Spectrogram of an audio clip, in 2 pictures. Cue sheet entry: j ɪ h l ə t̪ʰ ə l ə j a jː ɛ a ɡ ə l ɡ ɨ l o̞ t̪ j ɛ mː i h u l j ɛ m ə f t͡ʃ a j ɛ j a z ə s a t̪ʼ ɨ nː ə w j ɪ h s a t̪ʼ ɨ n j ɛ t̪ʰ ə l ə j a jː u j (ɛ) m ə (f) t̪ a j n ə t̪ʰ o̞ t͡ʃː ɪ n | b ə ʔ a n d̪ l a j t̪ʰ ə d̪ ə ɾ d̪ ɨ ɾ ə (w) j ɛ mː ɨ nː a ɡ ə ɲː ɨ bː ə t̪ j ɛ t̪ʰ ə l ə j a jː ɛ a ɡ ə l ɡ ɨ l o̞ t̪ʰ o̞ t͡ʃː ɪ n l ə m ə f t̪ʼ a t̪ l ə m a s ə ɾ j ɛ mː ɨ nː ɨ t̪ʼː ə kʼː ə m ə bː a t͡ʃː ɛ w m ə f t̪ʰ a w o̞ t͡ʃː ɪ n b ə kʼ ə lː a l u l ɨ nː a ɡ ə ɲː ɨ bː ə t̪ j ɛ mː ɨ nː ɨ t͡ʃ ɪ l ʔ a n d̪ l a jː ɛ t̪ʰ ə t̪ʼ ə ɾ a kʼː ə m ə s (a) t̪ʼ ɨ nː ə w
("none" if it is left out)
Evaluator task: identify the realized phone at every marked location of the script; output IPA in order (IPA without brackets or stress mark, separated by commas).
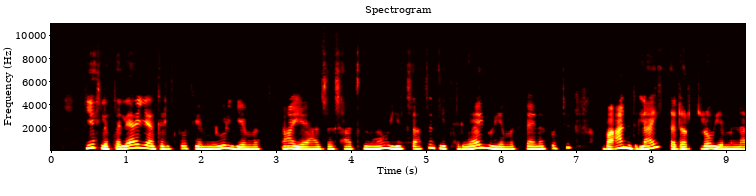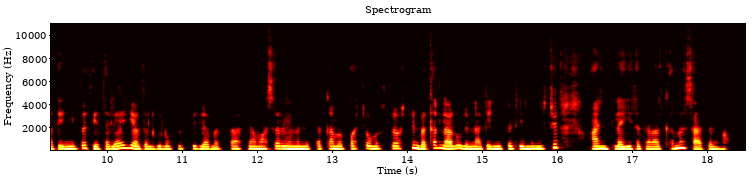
ɛ, f, w, a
